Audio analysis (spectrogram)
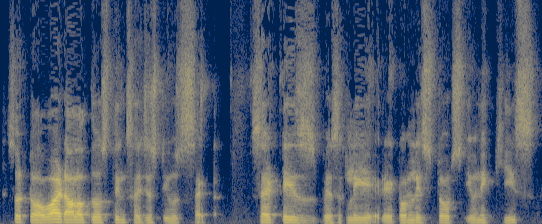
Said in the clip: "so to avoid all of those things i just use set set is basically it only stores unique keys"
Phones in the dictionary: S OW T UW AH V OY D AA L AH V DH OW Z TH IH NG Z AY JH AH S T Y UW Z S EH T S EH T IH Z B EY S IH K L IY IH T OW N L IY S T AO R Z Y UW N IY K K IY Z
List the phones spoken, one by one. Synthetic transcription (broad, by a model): S OW T UW AH V OY D AA L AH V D OW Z T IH NG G AY JH AH S T Y UW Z S EH T S EH T IH Z B EY S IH K L IY IH T OW N L IY S T AO R S Y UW N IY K K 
